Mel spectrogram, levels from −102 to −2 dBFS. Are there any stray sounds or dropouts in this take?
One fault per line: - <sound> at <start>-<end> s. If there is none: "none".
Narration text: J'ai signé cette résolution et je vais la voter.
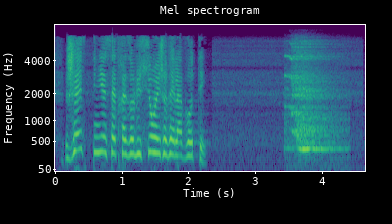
- dropout at 0.4-0.6 s
- squeak at 3.4-4.4 s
